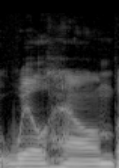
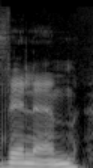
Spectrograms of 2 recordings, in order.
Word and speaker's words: Wilhelm: So, by way of explanation, Young Royals is a Netflix series that centers around a teenage boy named, well, in English we'd pronounce it Wilhelm, but they call him Willem, who's the crown prince of Sweden.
